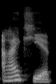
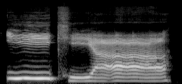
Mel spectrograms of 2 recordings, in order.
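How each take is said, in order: First: It is said with an English pronunciation. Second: It is said with a Swedish pronunciation. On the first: The speaker calls it wrong. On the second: The speaker calls it right. "that's apparently the right way to pronounce that word"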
